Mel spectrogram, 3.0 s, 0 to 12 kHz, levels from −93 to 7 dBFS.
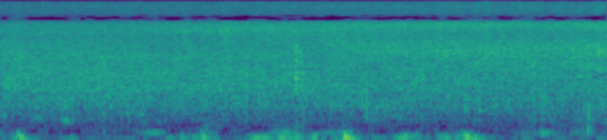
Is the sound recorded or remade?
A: recorded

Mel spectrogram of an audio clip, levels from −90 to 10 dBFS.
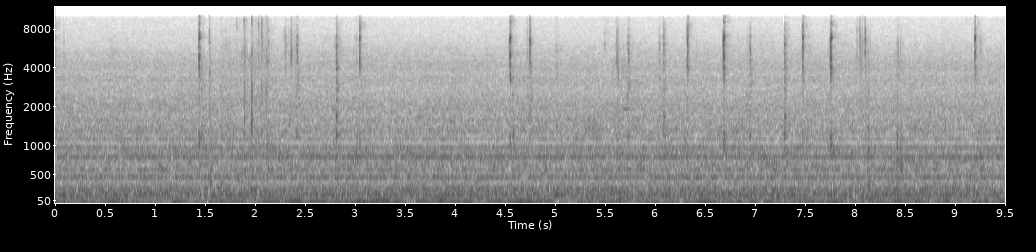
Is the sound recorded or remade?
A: recorded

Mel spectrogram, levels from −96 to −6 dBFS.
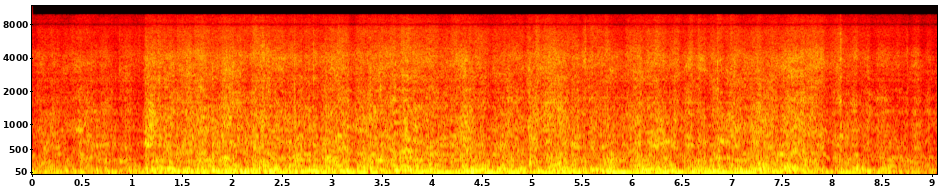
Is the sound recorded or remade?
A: remade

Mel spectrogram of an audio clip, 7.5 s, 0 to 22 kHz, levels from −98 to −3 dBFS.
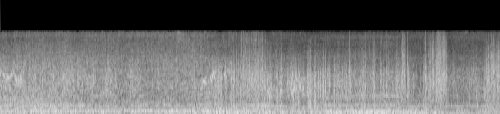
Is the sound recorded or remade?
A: recorded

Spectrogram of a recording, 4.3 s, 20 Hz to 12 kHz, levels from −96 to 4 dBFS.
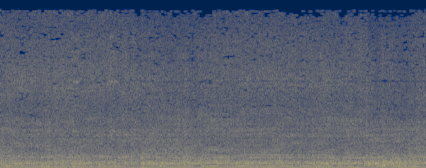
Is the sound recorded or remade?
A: remade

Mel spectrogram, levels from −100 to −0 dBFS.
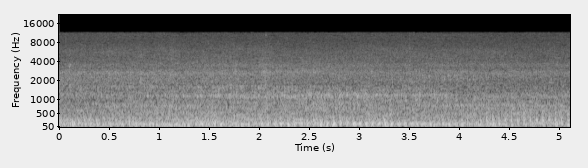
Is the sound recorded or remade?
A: recorded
